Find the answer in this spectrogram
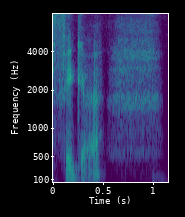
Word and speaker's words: figure: um typically like non-rhotic british accent would be without the strong r at the end of this word figure but out starts with the vowel so this r comes back so we have to pronounce this r at the end to link it without so figure out but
